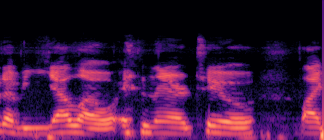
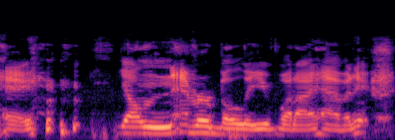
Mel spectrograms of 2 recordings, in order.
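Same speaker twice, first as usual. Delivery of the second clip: put-on smug, boastful voice, lower; 4 semitones lower than usual. Retelling showing friends a bag as a kid: imitating own smug voice. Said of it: "saying it the most smug way".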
